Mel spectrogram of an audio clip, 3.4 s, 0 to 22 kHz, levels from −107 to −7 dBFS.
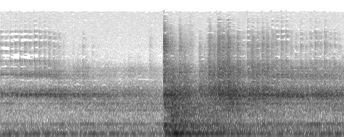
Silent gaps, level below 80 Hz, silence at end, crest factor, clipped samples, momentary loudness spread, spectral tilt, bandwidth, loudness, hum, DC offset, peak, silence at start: none; -38 dBFS; 0 s; 20 dB; under 0.1%; 16 LU; -4.5 dB/octave; 13.5 kHz; -31 LUFS; none; under 0.1%; -12 dBFS; 0 s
